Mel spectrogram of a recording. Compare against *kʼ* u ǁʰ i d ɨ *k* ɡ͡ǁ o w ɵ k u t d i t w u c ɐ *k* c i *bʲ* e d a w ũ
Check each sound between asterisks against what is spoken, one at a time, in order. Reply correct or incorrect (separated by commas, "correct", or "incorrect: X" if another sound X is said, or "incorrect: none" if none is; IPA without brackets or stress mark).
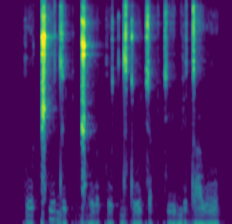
incorrect: k, incorrect: c, correct, correct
